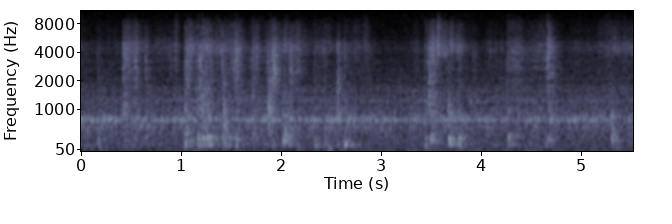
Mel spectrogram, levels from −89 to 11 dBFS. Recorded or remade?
remade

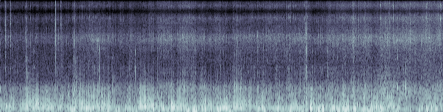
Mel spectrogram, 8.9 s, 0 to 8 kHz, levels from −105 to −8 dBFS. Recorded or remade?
remade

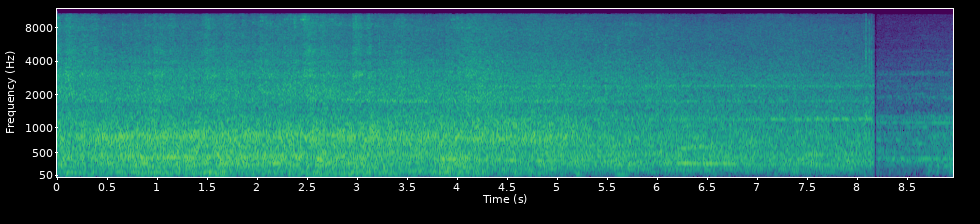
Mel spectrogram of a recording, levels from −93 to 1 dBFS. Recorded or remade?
recorded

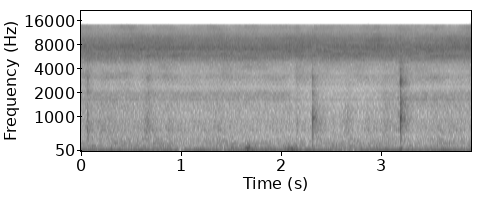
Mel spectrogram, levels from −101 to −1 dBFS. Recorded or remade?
remade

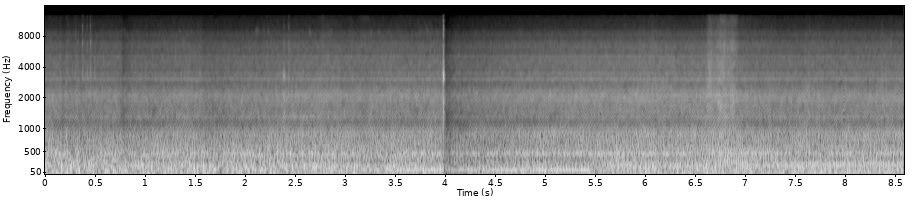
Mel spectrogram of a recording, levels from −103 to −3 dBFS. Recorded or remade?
remade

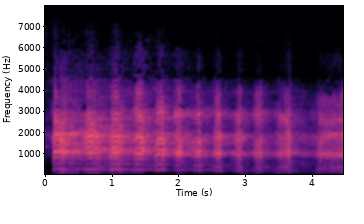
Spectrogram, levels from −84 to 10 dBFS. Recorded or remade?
remade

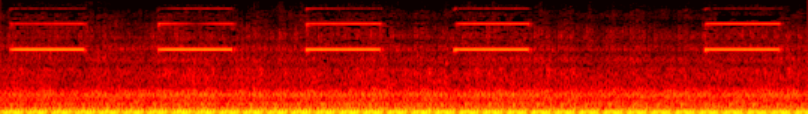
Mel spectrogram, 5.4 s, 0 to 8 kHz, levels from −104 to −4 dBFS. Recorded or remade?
recorded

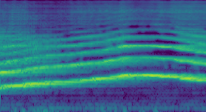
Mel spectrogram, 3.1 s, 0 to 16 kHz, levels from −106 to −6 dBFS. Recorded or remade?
remade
